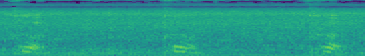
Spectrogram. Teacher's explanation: Jarak antara ujung lidah dan punggung gigi lebih jauh. Aliran udara yang dikeluarkan dari rongga mulut lebih kuat sehingga menghasilkan bunyi aspirasi atau bunyi yang disertai dengan udara. · bunyi dorsovelar yang melibatkan daun lidah sebagai artikulator aktifnya dan langit-langit lunak sebagai artikulator pasifnya. Diucapkan dengan posisi badan lidah ditarik ke belakang, akar lidah diangkat menuju pembatasan langit-langit keras dan langit-langit lunak.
